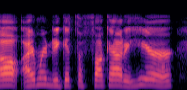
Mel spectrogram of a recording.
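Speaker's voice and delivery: usual speaking voice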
